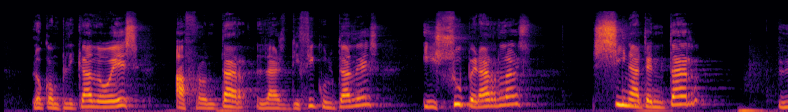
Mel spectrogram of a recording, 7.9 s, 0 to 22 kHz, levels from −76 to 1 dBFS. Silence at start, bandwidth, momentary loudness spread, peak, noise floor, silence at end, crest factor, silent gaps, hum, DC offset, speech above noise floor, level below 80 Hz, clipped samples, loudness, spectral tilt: 0.35 s; 14.5 kHz; 15 LU; -2 dBFS; -55 dBFS; 0 s; 18 dB; none; none; under 0.1%; 35 dB; -42 dBFS; under 0.1%; -19 LUFS; -3 dB/octave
